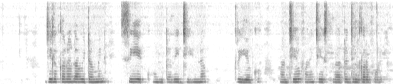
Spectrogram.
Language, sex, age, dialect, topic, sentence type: Telugu, female, 18-24, Telangana, agriculture, statement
